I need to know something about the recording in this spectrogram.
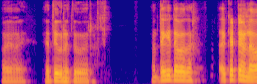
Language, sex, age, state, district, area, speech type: Odia, male, 18-30, Odisha, Kalahandi, rural, spontaneous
